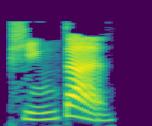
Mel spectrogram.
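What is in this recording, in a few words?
"平淡", Mandarin Chinese; chinese-flashcards; hsk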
